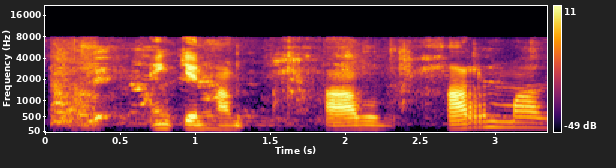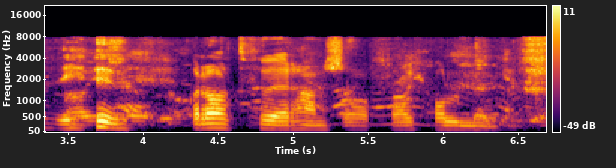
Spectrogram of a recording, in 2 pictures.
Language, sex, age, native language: Icelandic, male, 13, Icelandic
